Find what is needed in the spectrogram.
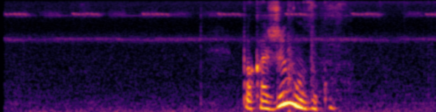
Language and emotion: Russian, neutral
